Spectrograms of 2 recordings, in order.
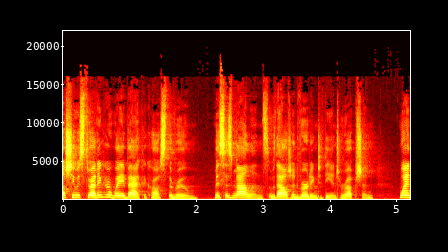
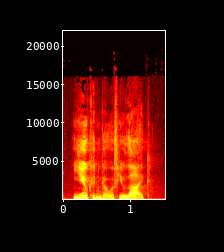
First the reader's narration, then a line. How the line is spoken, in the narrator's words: said Gabriel coldly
